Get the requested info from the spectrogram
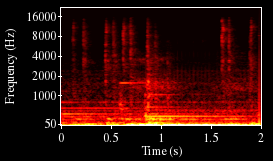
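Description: Typing on a computer keyboard: a run of irregular keystroke clicks, over background music with long held notes.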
